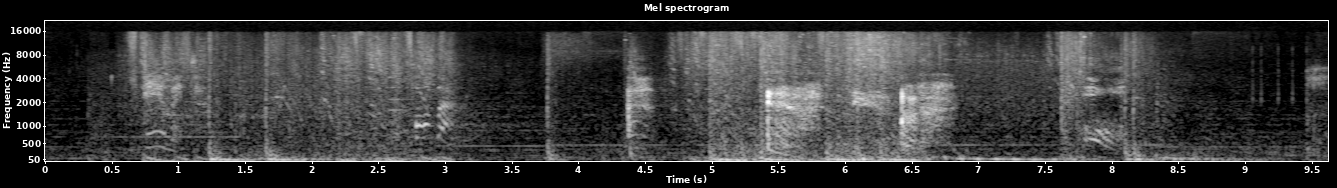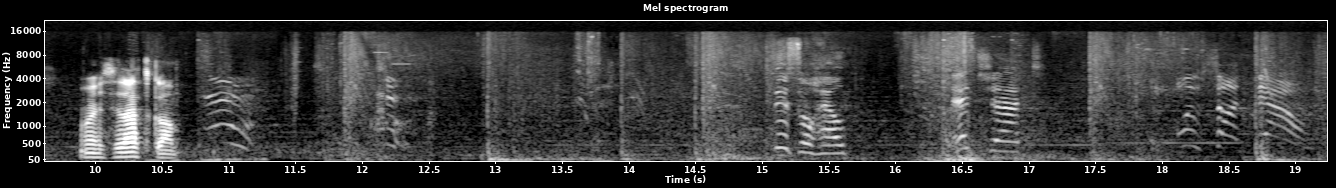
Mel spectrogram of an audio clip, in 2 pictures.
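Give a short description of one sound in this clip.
Gunfire bursts and energy weapons crackle in a game battle.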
